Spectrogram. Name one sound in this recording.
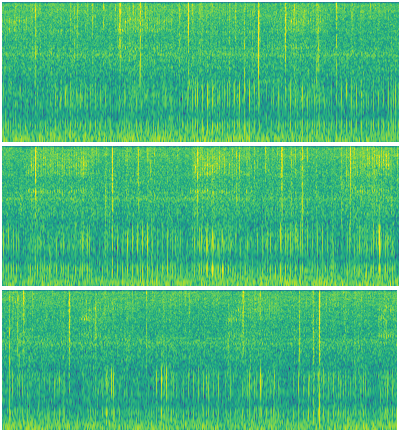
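Paper rustles and crinkles softly.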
